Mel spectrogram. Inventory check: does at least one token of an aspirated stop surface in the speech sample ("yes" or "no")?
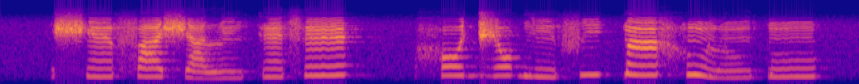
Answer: no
